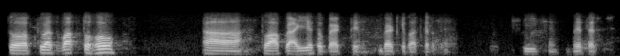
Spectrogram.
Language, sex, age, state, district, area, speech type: Urdu, male, 30-45, Bihar, Purnia, rural, conversation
